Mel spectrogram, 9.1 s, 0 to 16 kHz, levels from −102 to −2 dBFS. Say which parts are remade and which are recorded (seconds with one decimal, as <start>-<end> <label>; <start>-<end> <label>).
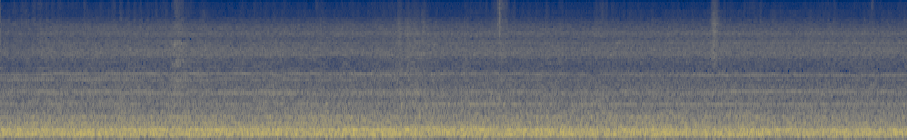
0.0-3.2 recorded; 3.2-4.7 remade; 4.7-9.1 recorded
